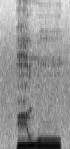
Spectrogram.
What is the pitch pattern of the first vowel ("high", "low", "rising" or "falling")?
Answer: low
